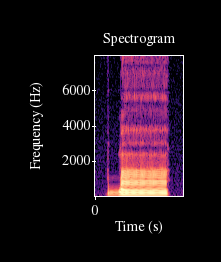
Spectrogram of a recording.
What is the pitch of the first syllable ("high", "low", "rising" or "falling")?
low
